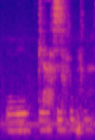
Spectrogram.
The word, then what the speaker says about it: chasm: Chasm. It's pronounced chasm.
